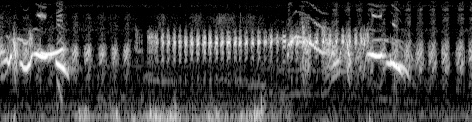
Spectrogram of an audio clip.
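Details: Common iora calling to draw answers from other ioras: a twisting whistle, then a long buzzy trill of rapid pulses, ending with more slurred whistles and rattles.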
